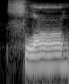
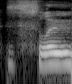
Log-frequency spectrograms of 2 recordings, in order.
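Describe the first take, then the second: First: The vowel sounds like 'aw' in 'saw'. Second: The vowel sounds like 'oo' in 'blue'. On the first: "slaw. That's my favorite slaw" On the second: "I get called slew"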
